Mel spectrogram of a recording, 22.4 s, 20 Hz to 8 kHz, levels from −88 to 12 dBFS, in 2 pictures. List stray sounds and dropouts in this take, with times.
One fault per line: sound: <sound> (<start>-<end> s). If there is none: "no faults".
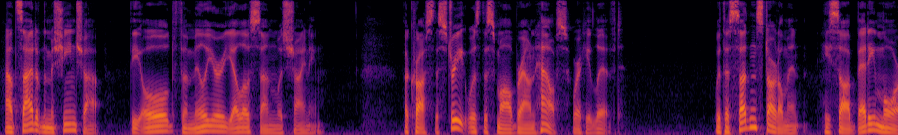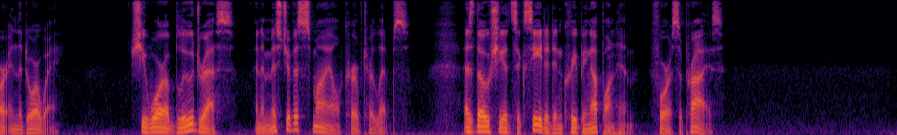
no faults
